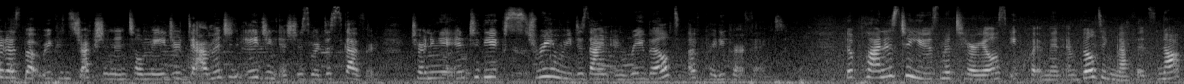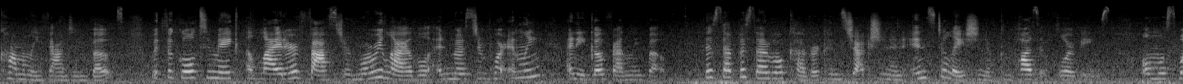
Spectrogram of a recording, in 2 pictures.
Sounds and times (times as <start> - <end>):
Speech: 0.0 - 7.9, 8.5 - 23.6.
